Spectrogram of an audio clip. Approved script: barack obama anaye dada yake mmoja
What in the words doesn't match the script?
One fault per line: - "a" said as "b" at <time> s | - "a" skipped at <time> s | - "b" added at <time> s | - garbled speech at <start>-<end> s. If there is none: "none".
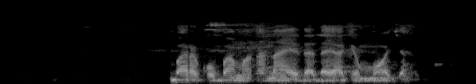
none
